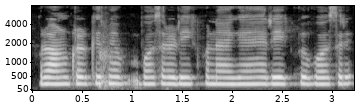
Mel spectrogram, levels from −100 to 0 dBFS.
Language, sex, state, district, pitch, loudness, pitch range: Hindi, female, Bihar, Patna, 235 Hz, -15 LUFS, 230-240 Hz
